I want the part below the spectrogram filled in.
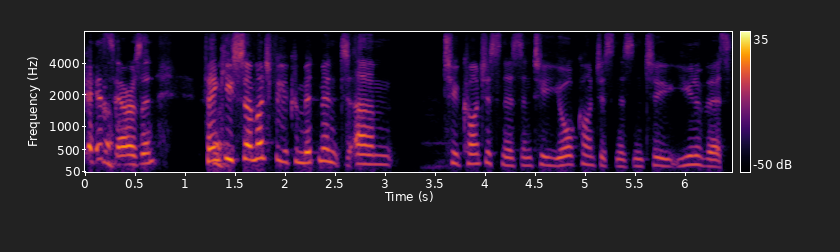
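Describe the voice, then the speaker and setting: Speaking at a fairly quick pace with lively intonation, a woman with an Australian accent comes through in a dry, close sound with no echo. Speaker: talk show co-host. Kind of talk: interview.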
